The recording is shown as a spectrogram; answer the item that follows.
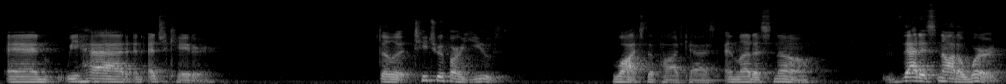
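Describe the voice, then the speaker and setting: A man co-hosting a podcast, teasing his friend with animated, mock-indignant banter. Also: mid-range voice, takes it slowly, pauses often. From New York. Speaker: podcast co-host. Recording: roomy echo.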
